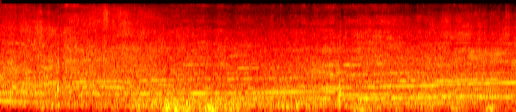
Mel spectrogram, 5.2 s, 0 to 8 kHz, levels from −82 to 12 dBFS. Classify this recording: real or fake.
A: real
